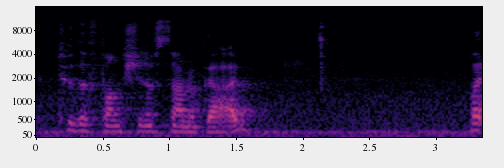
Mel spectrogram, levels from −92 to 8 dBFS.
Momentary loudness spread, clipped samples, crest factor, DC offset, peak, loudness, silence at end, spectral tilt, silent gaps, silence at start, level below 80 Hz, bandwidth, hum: 21 LU; under 0.1%; 22 dB; under 0.1%; -26 dBFS; -46 LUFS; 0 s; -5 dB/octave; none; 0 s; -70 dBFS; 11 kHz; none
